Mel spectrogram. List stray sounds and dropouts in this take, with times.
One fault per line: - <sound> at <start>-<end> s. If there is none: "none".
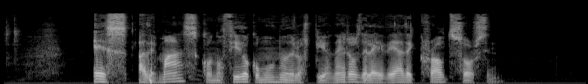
none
